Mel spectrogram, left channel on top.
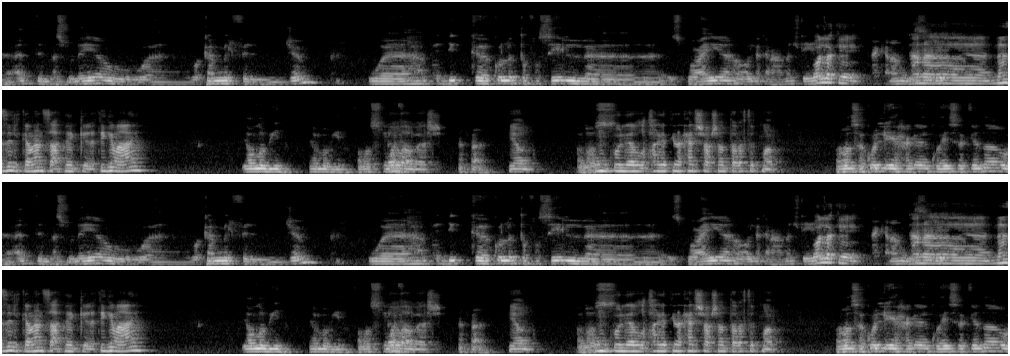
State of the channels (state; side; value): identical; both; correlation 1.00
